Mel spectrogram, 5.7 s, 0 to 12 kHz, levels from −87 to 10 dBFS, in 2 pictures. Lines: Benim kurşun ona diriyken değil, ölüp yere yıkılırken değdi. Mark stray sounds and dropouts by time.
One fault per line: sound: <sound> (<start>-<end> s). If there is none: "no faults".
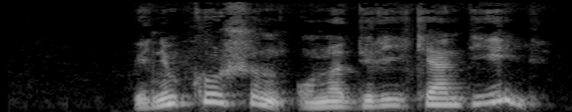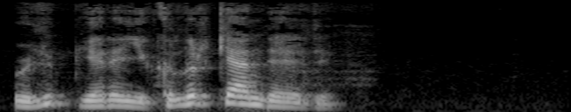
no faults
